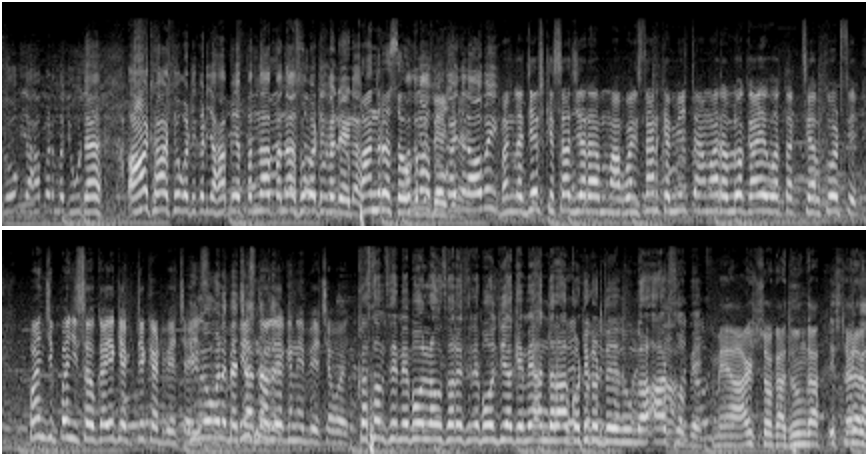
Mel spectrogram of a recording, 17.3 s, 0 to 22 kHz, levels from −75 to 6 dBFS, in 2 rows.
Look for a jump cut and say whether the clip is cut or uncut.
cut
